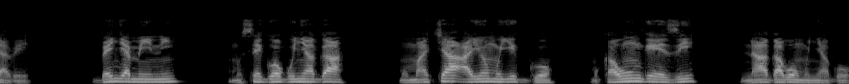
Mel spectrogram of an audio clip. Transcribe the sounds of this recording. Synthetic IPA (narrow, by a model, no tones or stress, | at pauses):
aβḛ | be̞ɲɟamini | museɡo̞ːɡuɲaɡa | mumacaːlio̞ːmujiɡːo̞ | mukawuːŋɡe̞ːzi | naːɡaβo̞ːmuɲaɡo̞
